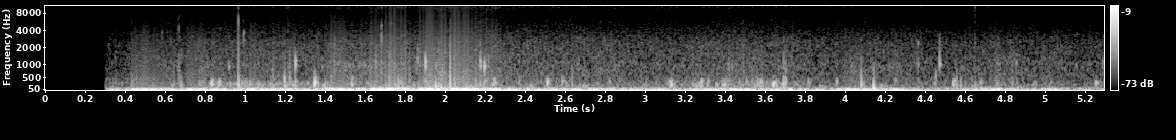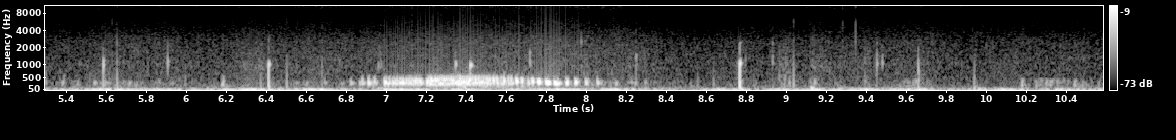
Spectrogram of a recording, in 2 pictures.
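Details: Low, bubbling abdominal rumbles with scattered clicks and one longer tonal gurgle: ordinary stomach growling.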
